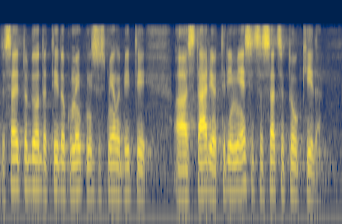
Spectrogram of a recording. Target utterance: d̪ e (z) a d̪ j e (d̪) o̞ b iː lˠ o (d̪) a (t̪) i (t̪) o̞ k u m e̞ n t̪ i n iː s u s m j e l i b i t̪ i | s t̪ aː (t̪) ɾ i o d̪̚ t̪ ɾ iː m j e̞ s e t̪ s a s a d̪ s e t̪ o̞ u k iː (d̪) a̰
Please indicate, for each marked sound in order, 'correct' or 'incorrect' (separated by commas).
incorrect, incorrect, correct, correct, incorrect, incorrect, correct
